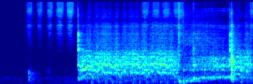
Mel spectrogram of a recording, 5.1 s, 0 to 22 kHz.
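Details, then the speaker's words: Ford Escort revived after 14 years neglected: slow cranking pulses, then on starting spray down the carby it catches into an uneven, hunting idle with occasional pops; rough running, not healthy, definitely not happy. "There we go, she fires up. She's not healthy, but she fires up. I'll consider that a win. I'll consider that a win on my side. But she is definitely not happy."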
